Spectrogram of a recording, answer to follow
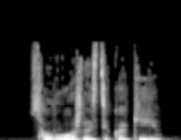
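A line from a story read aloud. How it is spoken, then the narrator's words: Pained sigh. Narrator (Russian): страдальчески вздохнула Кирин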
